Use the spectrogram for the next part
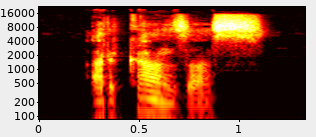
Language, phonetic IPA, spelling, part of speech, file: Polish, [ˈarkãw̃sɔ], Arkansas, proper noun, Pl-Arkansas.ogg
